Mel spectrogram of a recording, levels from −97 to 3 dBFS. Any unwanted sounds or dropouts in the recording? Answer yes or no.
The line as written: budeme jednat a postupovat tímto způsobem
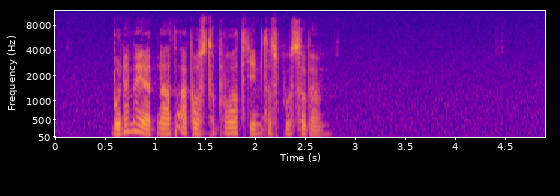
no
